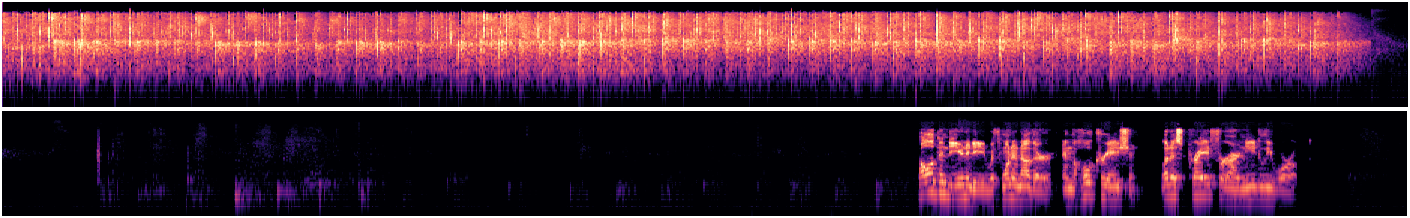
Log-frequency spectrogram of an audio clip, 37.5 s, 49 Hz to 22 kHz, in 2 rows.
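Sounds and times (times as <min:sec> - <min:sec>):
applause from many hands over a video call: 0:00.0 - 0:18.5
speech: 0:31.0 - 0:36.1.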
